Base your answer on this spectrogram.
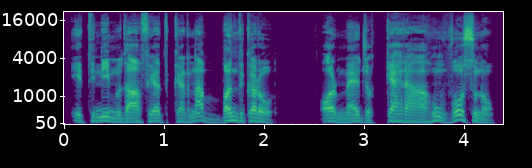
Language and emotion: Urdu, angry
